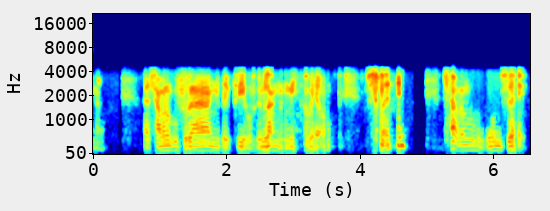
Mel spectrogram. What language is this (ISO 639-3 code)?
brx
